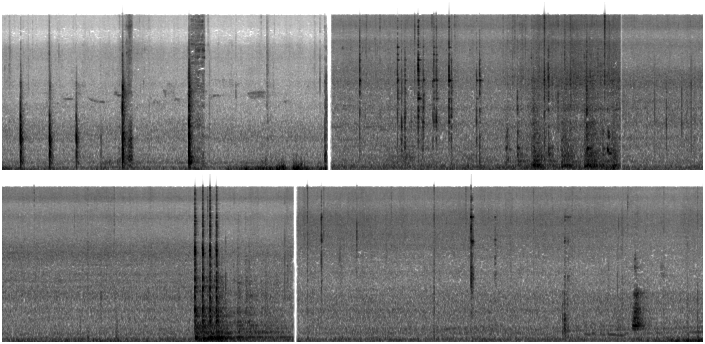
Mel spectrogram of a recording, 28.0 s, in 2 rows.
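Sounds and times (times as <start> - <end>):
wooden spoon scraping pot: 3.8 - 4.2
onions sizzling: 6.6 - 28.0
metal spoon knocking pot: 17.9 - 19.7.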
